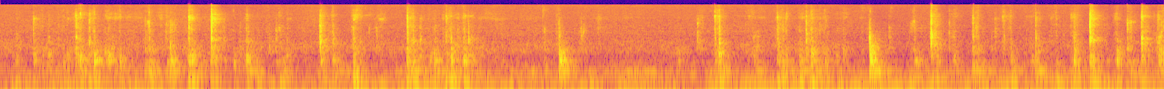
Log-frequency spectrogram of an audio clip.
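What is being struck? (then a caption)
Plastic mechanical keyboard. Both hands type continuously with their fingertips on a white and grey plastic mechanical keyboard, pressing and tapping the plastic keycaps over the switches. The result is a stream of short, sharp clicks and clacks with bright tops. A steady low rumble runs underneath.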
